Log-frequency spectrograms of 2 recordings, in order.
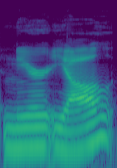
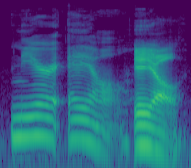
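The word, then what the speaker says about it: Nir Eyal: um the baby of a man named uh near eol did i did i pronounce his name correctly no you did not please correct me it's near near ale although it's kind of spelled eel but he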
